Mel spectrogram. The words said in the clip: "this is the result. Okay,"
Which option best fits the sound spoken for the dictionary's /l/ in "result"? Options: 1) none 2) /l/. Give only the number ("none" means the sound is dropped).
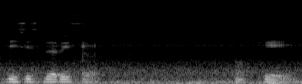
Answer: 1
